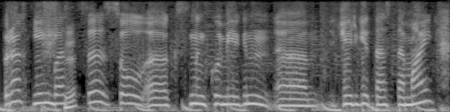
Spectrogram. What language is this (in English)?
Kazakh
